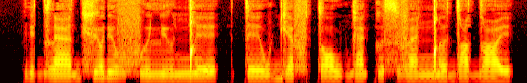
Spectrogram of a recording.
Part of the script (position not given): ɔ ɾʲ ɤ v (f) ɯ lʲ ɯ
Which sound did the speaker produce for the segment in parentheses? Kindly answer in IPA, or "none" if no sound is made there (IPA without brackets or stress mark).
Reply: f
